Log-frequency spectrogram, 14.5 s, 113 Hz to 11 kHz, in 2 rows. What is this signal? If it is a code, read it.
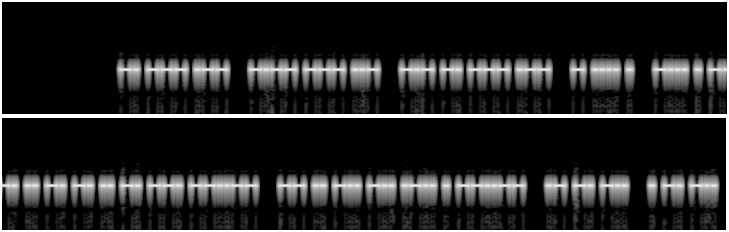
Morse code, heard as a keyed tone, about 34 wpm, 700 Hz. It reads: NOW YOU KNOW THE BEGINNING, MIDDLE, AND END
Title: Sentences from Top 1000 Words - Review Part 6 - 35wpm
